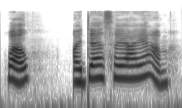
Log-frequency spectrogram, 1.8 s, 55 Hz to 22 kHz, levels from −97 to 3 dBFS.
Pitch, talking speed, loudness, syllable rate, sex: 275 Hz, 165 wpm, -18 LUFS, 5.7 syllables/s, female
